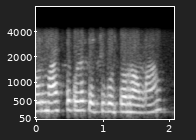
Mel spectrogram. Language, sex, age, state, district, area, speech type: Tamil, female, 60+, Tamil Nadu, Dharmapuri, urban, conversation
